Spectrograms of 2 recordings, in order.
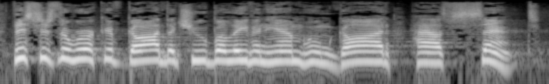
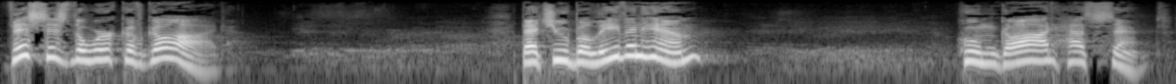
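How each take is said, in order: First: Said in the usual way. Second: Measured call-out for the congregation; phrase by phrase. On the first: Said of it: "Listen again to this sentence". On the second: Shown as a demonstration. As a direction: pause after each phrase so they can echo. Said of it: "You can say it after me phrase by phrase".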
